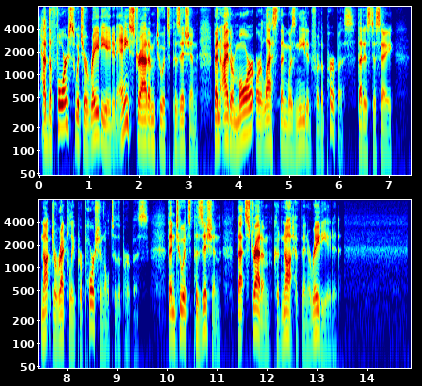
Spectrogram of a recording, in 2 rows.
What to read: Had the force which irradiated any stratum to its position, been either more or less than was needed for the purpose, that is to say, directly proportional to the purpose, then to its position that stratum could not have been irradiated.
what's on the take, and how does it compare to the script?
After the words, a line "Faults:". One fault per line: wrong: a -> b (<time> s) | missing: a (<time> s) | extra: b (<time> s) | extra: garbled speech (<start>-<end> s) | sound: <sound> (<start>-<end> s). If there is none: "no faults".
Had the force which irradiated any stratum to its position, been either more or less than was needed for the purpose, that is to say, not directly proportional to the purpose, then to its position that stratum could not have been irradiated.
Faults:
extra: not (7.5 s)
